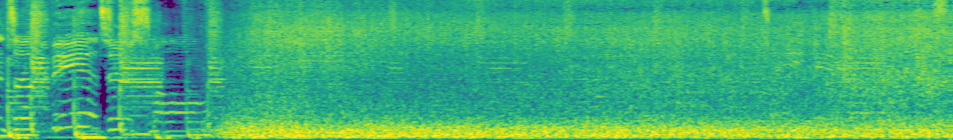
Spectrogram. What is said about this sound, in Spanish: Lo que está escuchando es el sonido de un tsunami. Un tsunami es una serie de grandes olas gigantescas, creadas, por ejemplo, por un terremoto, un deslizamiento de tierra, y al final un tsunami destroza todo a su paso.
